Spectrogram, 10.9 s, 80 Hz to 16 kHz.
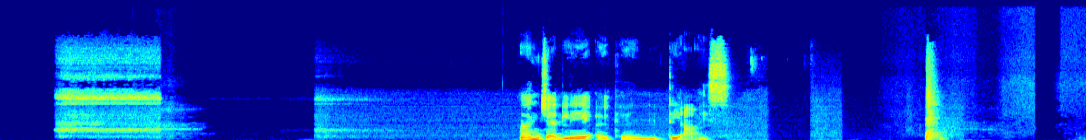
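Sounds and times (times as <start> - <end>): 
deep breath in and release: 0.6 - 4.3, 9.6 - 10.8
speech: 5.2 - 7.4.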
